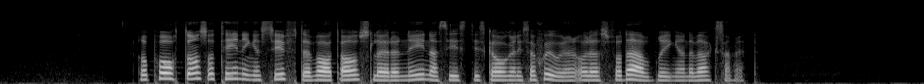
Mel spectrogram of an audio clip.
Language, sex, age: Swedish, female, 29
